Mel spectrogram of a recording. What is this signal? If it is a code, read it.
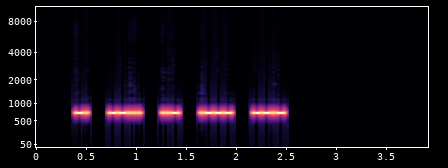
Morse code, heard as a keyed tone, about 49 wpm, spaced as for 28 wpm, 700 Hz. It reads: N7UJQ
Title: USA Call Signs - 3x Character Spacing - 50wpm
